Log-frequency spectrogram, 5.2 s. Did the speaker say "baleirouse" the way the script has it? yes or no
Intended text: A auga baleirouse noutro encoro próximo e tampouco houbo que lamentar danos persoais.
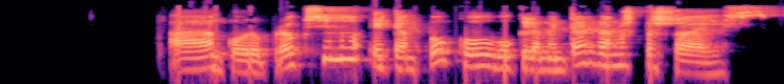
no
